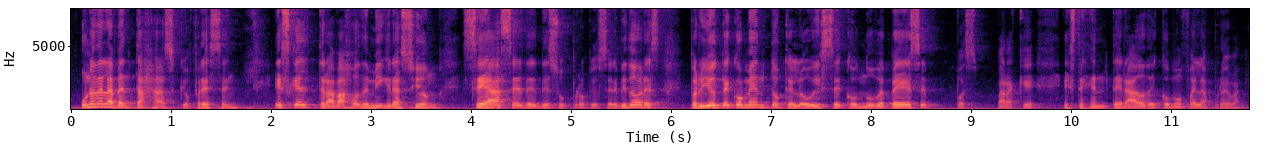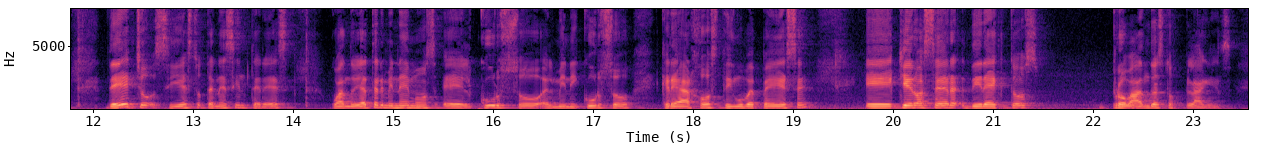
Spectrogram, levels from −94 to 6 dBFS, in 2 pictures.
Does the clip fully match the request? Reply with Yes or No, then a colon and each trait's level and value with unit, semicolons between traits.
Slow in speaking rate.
No: average, 155 wpm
